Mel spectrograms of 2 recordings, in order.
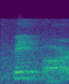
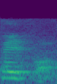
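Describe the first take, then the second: First: The p sounds have no puff of air. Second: The p sounds have a puff of air. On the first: The speaker calls it wrong. "পেপার আমরা না বলে" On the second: The speaker calls it right. "কি বলবো ফেফা"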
